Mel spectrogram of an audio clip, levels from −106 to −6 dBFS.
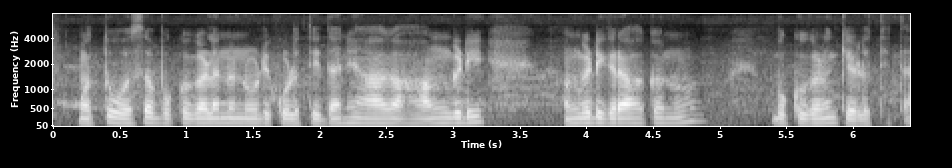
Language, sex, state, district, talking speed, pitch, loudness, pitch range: Kannada, male, Karnataka, Bellary, 85 wpm, 125 Hz, -19 LUFS, 120-130 Hz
